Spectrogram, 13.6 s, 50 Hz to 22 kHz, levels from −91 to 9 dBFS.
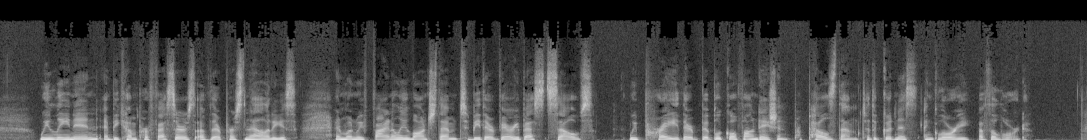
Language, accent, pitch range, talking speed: English, American, 170-220 Hz, 160 wpm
